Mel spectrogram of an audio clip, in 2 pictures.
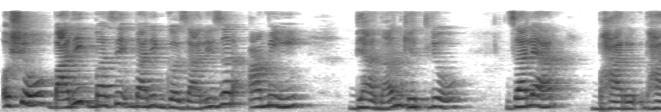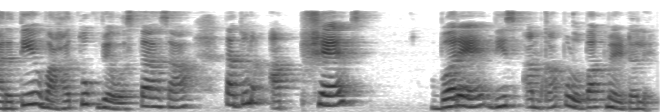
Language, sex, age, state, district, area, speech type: Goan Konkani, female, 18-30, Goa, Canacona, rural, spontaneous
